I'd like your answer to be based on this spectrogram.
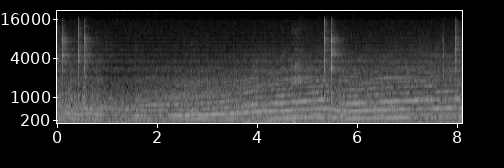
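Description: Formula 1 car engine in the racing game Automobilista 2 revving high, its harmonic whine climbing and dropping through gear changes over eight seconds, loud and continuous with sharp shift blips, no talking.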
